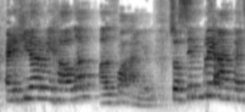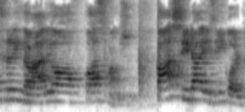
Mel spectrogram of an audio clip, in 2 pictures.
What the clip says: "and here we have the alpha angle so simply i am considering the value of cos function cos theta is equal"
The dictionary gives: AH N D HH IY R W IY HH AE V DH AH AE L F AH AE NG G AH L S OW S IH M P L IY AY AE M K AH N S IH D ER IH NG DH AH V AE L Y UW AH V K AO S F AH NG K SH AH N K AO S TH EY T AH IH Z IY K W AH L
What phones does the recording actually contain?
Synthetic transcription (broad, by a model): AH N D HH IY R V IY HH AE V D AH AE L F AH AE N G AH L S OW S IH M P L IY AY M K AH N S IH D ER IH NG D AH V AE L Y UW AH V K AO S F AH NG K SH AH N K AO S S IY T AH IH Z IY K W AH L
